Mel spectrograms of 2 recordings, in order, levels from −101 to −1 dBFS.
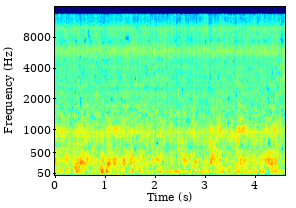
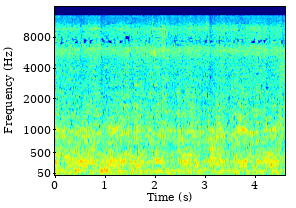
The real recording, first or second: second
